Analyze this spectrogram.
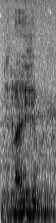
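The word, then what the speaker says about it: إليهم: Nah, kata ini bacanya ilaihim. Surat kawan-kawan bisa buka tafsirnya atau terjemahnya surat Al-An'am ayat 111. Nah, di sini yang menjadi contoh adalah ilaihim. Contohnya adalah ilaihim karena harokat sebelumnya ya sukun.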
